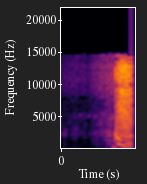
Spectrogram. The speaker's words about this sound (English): Oh, bless you. Geez. Still sick.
